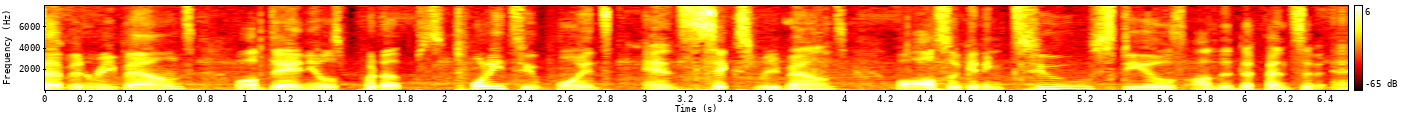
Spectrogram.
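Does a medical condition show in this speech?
No.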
